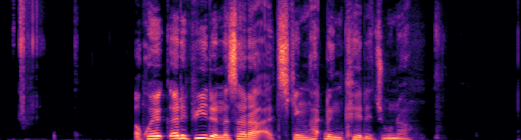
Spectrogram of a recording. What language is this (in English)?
Hausa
